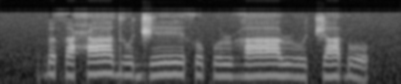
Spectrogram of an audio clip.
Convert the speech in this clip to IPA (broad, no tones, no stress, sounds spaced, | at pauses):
ɠ ɐ θ a ħ aː d ʊː d͡ʒ eː θ o p ʊ ɹ ɦ aː ɹ ʊː t͡ʃ a ɠ o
